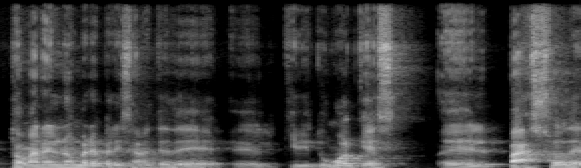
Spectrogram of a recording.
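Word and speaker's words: Cirith Ungol: doom épico, Kirit Ungol, aunque ellos, que son estadounidenses, pronuncian Sirit Ungol. Creo que la pronunciación correcta es con K, Kirit Ungol.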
